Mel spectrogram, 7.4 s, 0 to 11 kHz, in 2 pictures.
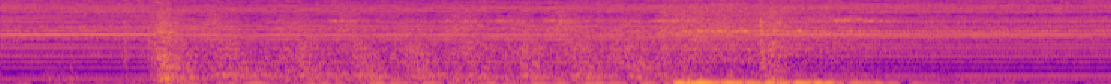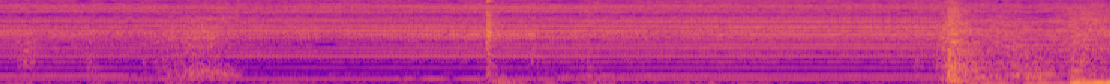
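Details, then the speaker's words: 1974 Alfa Romeo Spider Veloce, 10K original miles, stored 30 years, fuel pump just repaired, unstarted for a couple of weeks: brief cranking bursts, then catches and runs evenly without stumbling; normal start. "Not bad. It hasn't started for a couple of weeks. Kind of started right up for the most part."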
